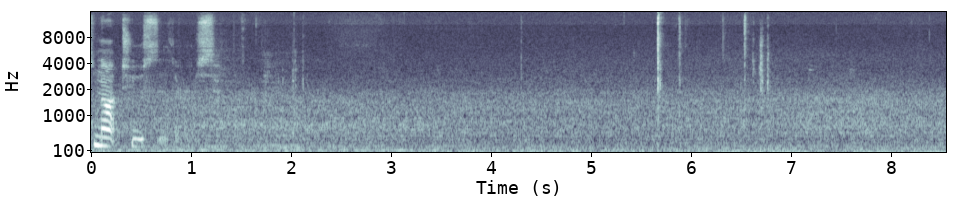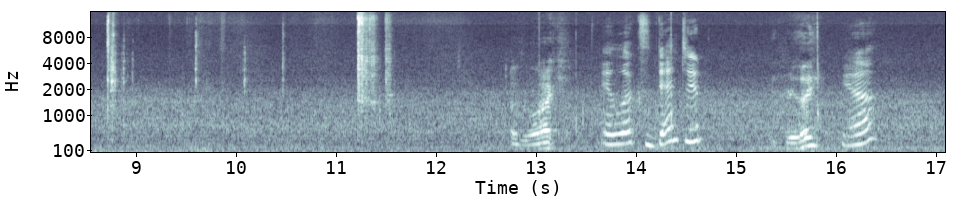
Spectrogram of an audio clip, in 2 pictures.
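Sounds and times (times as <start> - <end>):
background noise: 0.0 - 17.0.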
